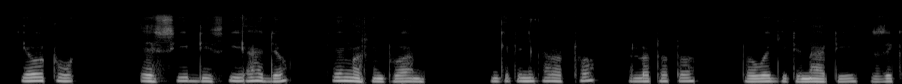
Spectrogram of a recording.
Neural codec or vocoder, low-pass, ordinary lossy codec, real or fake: codec, 44.1 kHz, 7.8 kbps, Pupu-Codec; 10.8 kHz; none; fake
